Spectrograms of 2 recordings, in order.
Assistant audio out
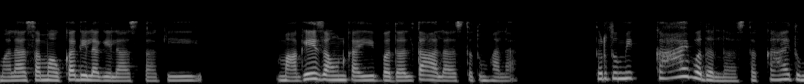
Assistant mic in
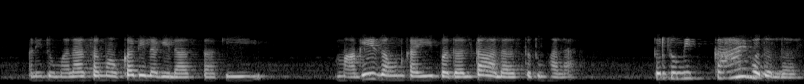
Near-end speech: none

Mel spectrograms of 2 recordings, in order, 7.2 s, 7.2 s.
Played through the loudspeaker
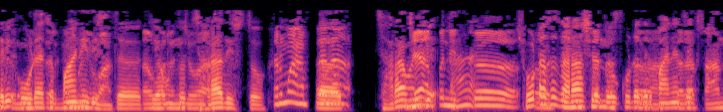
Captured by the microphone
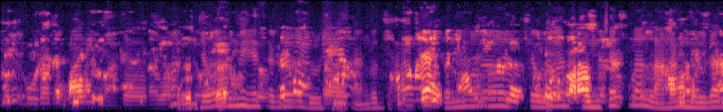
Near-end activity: present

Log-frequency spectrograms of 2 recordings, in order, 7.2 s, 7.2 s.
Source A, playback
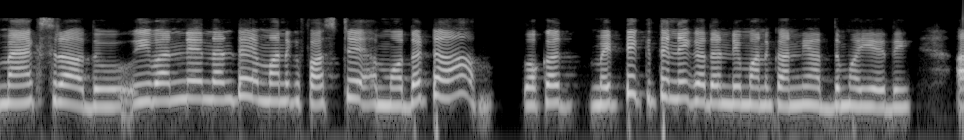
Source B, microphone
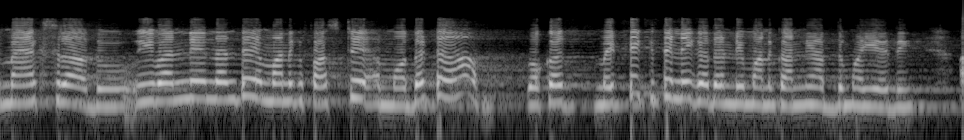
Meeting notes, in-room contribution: none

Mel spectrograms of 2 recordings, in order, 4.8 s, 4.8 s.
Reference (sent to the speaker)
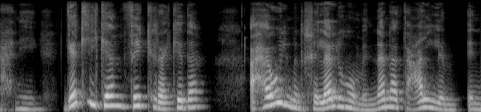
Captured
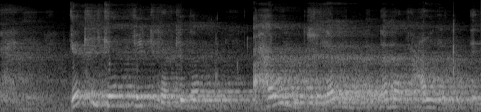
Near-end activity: none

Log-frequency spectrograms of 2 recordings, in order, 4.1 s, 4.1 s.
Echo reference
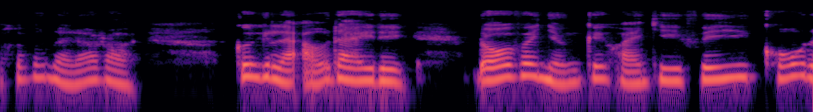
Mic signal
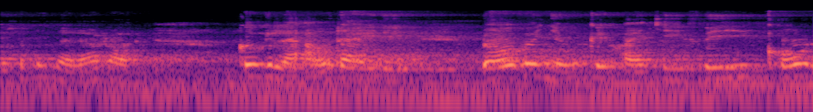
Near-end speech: none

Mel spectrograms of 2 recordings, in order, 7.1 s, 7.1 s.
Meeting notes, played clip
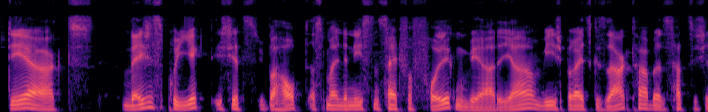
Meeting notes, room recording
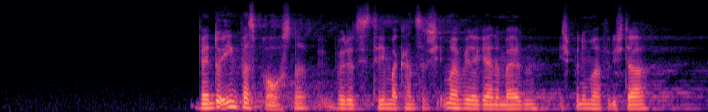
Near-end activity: present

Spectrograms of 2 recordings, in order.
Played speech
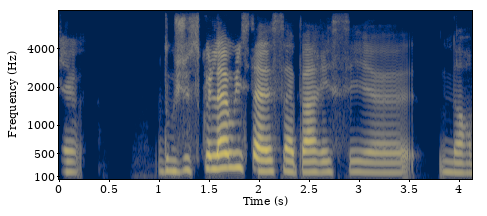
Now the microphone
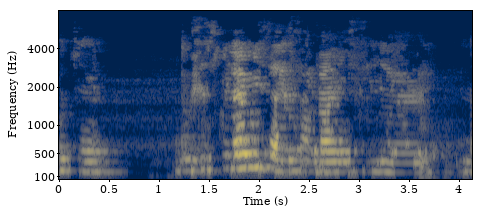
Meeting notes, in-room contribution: none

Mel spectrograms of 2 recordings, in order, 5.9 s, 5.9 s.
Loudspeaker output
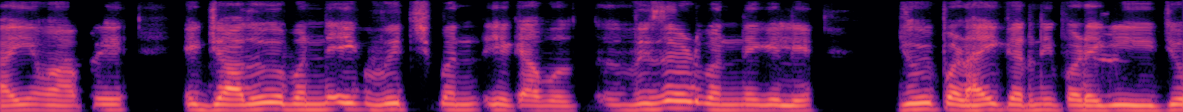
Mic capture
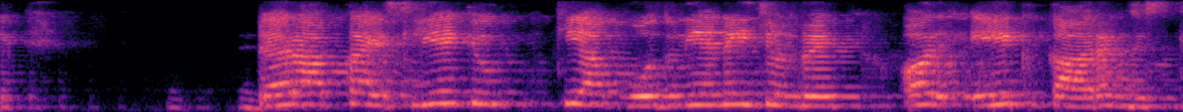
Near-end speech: present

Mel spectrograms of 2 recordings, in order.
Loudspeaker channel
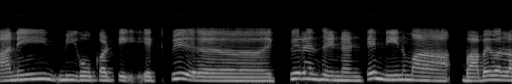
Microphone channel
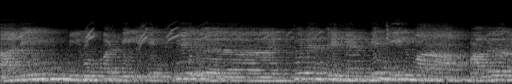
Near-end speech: none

